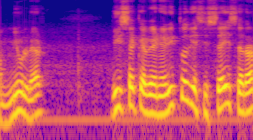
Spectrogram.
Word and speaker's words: Müller: alemán cardenal Gerard Müller se escribe mu doble R con diéresis en la u por eso se pronuncia Müller dice que Benedicto 16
